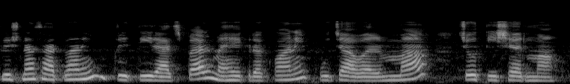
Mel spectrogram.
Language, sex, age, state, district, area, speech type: Sindhi, female, 18-30, Gujarat, Surat, urban, spontaneous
